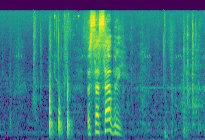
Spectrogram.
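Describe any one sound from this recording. A woman knocks on a wooden door.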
